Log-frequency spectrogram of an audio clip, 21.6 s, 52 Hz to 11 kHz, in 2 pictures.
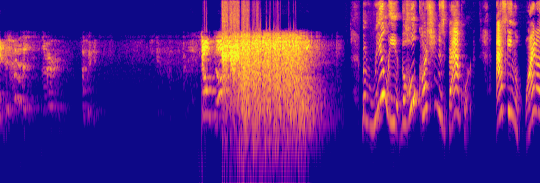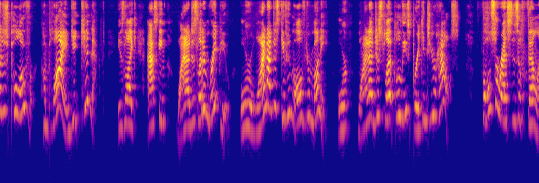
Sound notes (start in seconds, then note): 4.4 gunshots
